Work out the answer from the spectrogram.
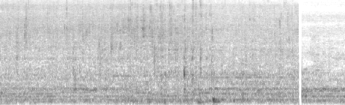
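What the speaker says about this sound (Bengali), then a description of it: "আর এখন দেবো পরিমাণ মতো জল" Water poured into a pot of chicken curry, a steady continuous splash and trickle held at an even level, close by, with no voices over it.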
